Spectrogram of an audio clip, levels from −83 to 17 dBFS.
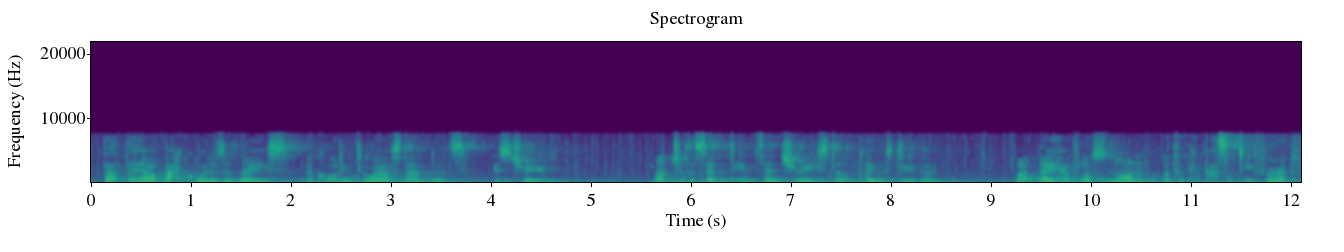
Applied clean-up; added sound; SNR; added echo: none; Fire; 17 dB; reverberation time 2.7 s.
